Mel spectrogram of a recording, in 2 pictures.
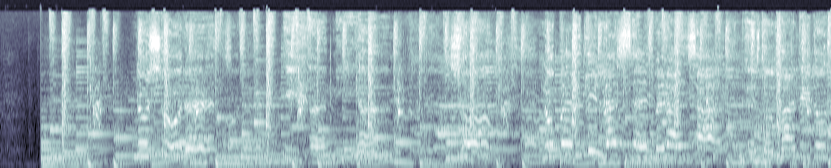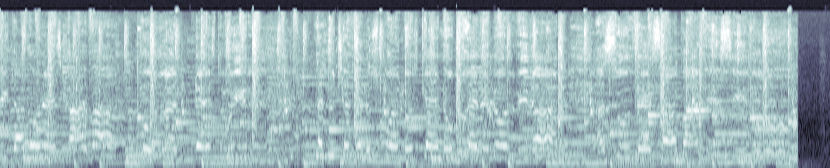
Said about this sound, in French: Nous allons vous passer uniquement le refrain et nous analyserons le texte.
